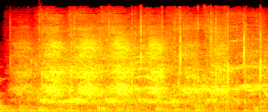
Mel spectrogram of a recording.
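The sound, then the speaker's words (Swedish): A large crowd in Iowa, USA, cheers and roars steadily for Donald Trump after his win in the Republican nomination vote, a dense wash of voices with scattered shouts and whistles rising above it, loud throughout with no clear speech. “Han fick över hälften av rösterna och det var en nöjd Trump som tog emot folkets jubel.”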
